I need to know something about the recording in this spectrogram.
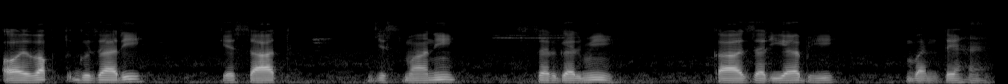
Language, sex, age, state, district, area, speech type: Urdu, male, 18-30, Delhi, North East Delhi, rural, spontaneous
